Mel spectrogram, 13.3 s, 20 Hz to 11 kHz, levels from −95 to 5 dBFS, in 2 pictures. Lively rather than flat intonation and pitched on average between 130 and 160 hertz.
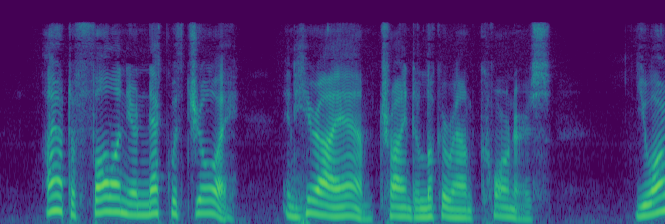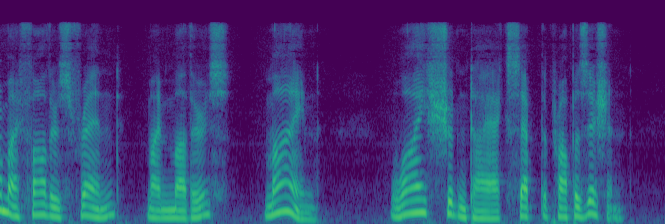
Yes: wide, 5.9 semitones; medium, 140 Hz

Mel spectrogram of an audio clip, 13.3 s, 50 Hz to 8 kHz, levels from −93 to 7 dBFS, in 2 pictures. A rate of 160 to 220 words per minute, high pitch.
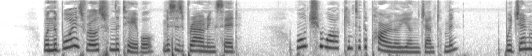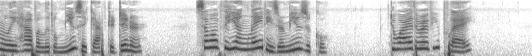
Yes: average, 170 wpm; very high, 265 Hz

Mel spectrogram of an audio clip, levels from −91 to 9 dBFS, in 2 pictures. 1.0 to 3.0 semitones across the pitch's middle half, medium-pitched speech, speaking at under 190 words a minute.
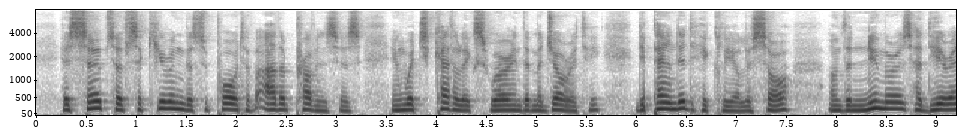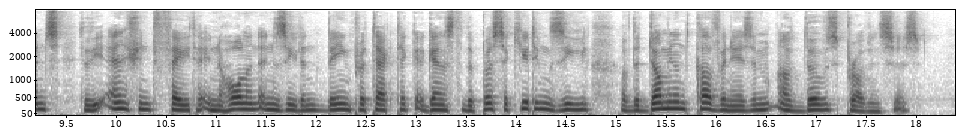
Yes: average, 2.7 semitones; medium, 155 Hz; average, 150 wpm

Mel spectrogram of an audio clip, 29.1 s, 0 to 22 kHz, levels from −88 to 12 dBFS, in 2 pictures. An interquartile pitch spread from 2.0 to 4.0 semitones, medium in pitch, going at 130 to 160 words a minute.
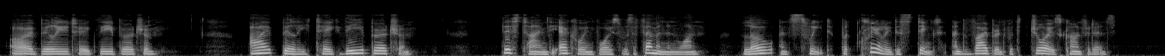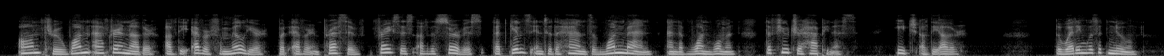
No: average, 4.9 semitones; medium, 170 Hz; average, 145 wpm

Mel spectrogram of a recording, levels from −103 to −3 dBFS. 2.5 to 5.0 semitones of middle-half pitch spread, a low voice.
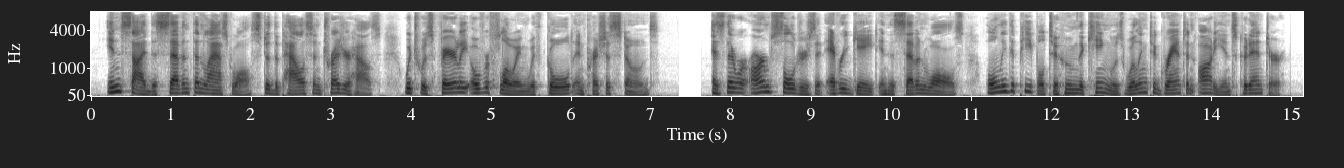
No: wide, 5.6 semitones; low, 130 Hz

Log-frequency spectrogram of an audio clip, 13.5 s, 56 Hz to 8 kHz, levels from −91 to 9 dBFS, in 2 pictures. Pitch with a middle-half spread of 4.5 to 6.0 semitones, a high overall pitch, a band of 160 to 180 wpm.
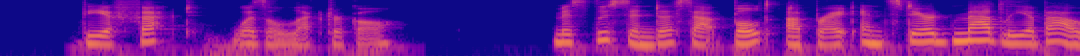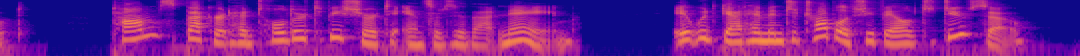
Yes: average, 5.2 semitones; high, 195 Hz; average, 170 wpm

